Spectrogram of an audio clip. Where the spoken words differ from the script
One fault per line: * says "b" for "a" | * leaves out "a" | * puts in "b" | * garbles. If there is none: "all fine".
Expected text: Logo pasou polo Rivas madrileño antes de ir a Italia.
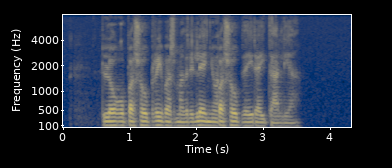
* leaves out "polo"
* says "pasou" for "antes"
